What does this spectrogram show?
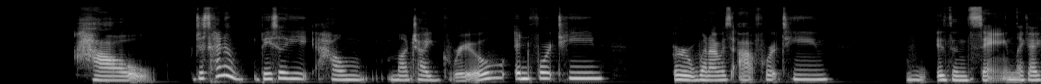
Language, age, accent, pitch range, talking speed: English, 10-29, American, 185-225 Hz, 120 wpm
